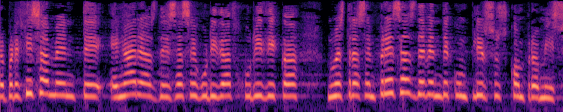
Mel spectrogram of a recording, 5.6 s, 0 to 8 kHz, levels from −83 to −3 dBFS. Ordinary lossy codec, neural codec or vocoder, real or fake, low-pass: none; none; real; none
